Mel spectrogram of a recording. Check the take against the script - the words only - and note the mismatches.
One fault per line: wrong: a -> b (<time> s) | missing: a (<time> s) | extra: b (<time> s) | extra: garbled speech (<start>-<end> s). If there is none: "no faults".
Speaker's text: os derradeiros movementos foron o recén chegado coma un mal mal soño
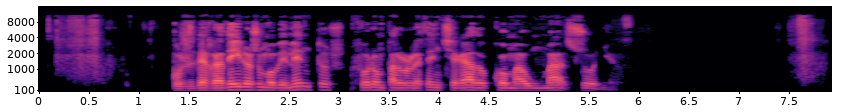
extra: para (3.5 s)
missing: mal (5.3 s)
